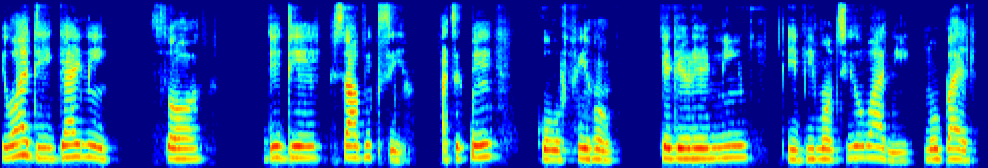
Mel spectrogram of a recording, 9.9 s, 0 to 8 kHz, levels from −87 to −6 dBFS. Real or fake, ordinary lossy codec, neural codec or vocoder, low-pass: real; none; none; 7.2 kHz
